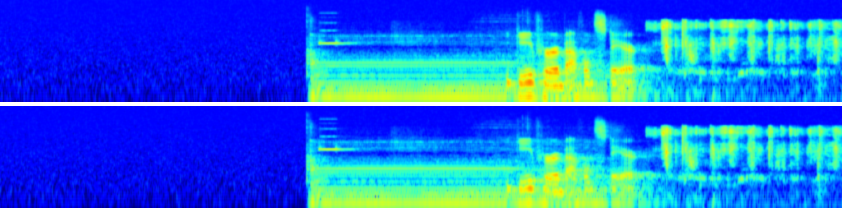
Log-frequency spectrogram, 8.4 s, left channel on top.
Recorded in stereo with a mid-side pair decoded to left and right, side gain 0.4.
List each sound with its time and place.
3.1 s a microwave: 10° right, 2 m
5.1 s a man speaking: 45° left, 1.7 m
6.5 s scissors: 5° left, 0.8 m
